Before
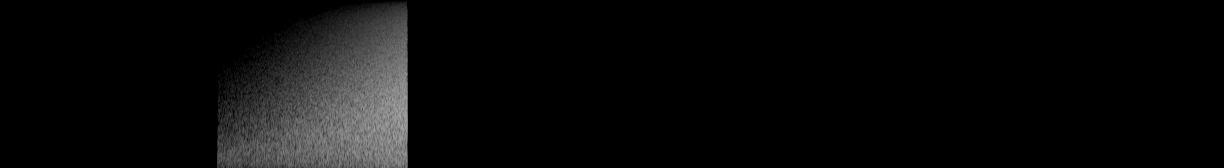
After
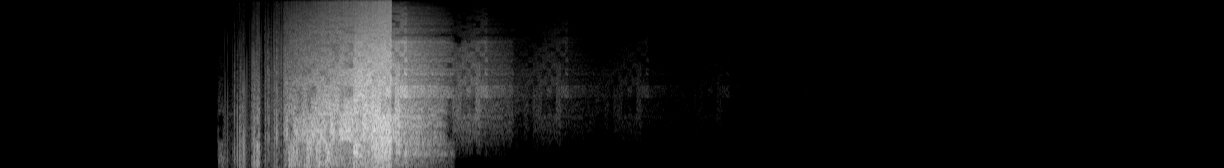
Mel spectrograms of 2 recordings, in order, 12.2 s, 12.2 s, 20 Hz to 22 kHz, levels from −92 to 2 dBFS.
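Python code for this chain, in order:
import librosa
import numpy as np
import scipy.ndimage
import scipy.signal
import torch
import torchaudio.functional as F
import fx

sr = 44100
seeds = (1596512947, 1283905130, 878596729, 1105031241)

y = fx.spec_dropout(x, sr, seeds[0], share_pct=35)
y = fx.echo_wet_highpass(y, sr, ms=805, feedback_pct=36, hz=1900.0, wet_db=-23)
y = fx.rev_gated(y, sr, seeds[1], gate_ms=490, shape='falling', drr_db=3.0)
y = fx.spec_box(y, sr, start_s=3.53, length_s=1.6, low_hz=280.0, high_hz=8100.0, gain_db=8)
y = fx.leveller(y, sr, passes=5, at=(2.23, 3.91))
y = F.gain(torch.from_numpy(y), 4.0).numpy()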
